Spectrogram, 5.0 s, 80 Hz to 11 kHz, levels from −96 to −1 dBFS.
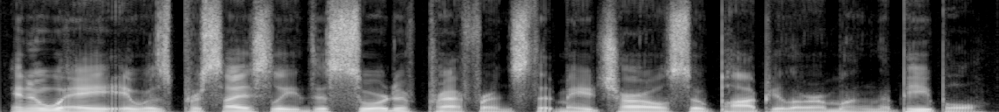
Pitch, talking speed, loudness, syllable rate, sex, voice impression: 95 Hz, 215 wpm, -17 LUFS, 6.0 syllables/s, male, very masculine, very adult-like, very thick, slightly relaxed, slightly weak, dark, hard, clear, fluent, cool, very intellectual, slightly refreshing, sincere, very calm, mature, very friendly, very reassuring, unique, slightly elegant, wild, very sweet, slightly lively, strict, slightly sharp, modest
